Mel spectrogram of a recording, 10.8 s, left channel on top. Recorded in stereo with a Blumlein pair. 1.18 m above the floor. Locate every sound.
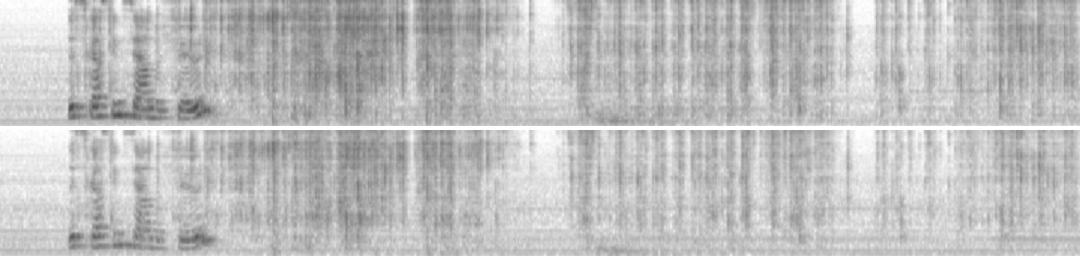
0.7 s crumpling: 40° left, 1.5 m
